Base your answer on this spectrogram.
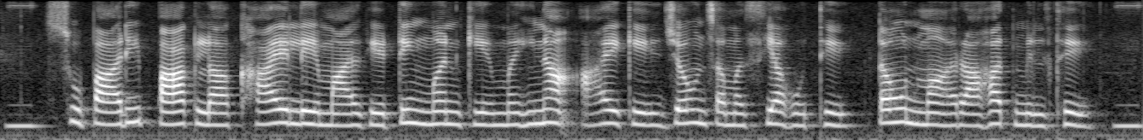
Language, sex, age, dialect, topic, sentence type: Chhattisgarhi, female, 18-24, Western/Budati/Khatahi, agriculture, statement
